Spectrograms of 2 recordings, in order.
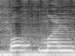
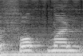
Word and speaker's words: Volkmann: pronounced as fman in folkman es schic contract f is like friend and L is silent man is like Monday so it's a folkman es schic contracture it's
